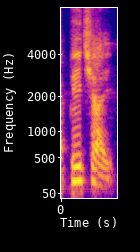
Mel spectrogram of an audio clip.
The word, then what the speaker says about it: Pichai: yes he is from India so pitch yeah pichai Mr pichai okay we'll confirm it well we've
